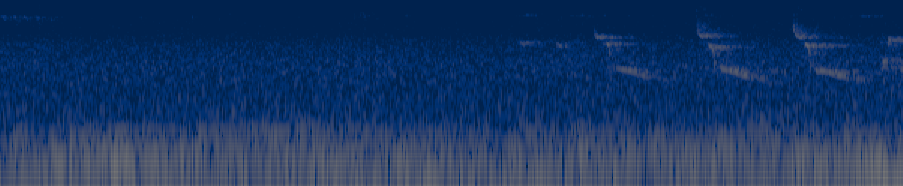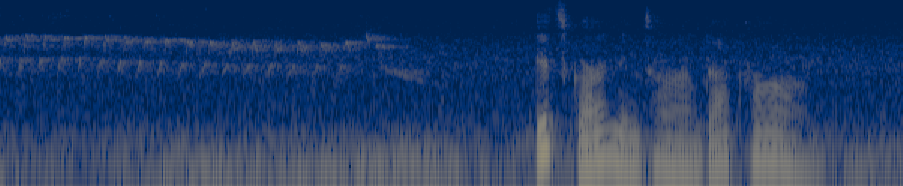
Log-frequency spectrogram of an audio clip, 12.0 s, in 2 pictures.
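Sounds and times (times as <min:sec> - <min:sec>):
songbird whistles and trill: 0:03.5 - 0:08.8.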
